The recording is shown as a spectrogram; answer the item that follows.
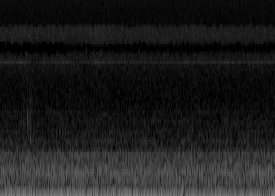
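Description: Steady low rumble of a car's cabin, heard from inside the car, with nothing else standing out.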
